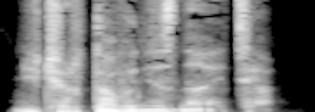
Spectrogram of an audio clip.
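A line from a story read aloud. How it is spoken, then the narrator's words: Tearful whisper. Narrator (Russian): прошептал Пуласки, борясь со слезами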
